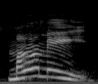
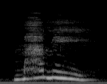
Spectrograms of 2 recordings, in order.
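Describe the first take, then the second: First: It is said a little louder. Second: It is said very quietly.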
